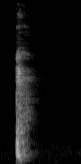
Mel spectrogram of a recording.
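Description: A single short, close cough bursts out abruptly and fades within a fraction of a second, followed by silence.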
